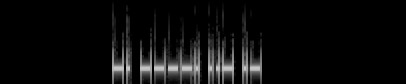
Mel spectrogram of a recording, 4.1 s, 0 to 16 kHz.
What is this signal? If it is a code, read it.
Morse code, heard as a keyed tone, about 34 wpm, 700 Hz. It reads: N9UA
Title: Easy Call Signs Repeated 2x - 35wpm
